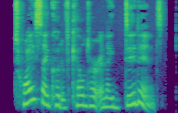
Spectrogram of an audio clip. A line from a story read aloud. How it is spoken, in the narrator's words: she cried wretchedly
